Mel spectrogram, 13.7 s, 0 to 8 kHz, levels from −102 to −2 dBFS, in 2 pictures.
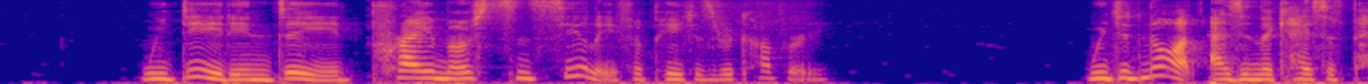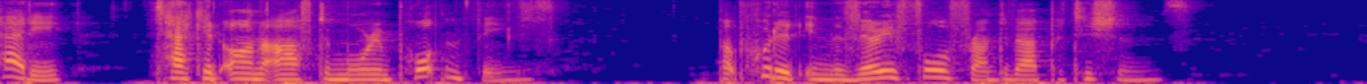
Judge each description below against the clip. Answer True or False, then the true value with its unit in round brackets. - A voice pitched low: False (190 Hz)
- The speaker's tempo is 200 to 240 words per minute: False (155 wpm)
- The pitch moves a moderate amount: True (4.0 semitones)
